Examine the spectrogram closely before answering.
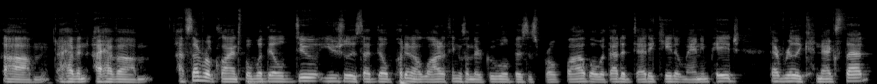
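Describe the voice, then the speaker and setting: A man's voice: medium pitch, flat delivery, quick pace, few pauses. A man who is losing his voice, walking viewers through his business setup in a casual screen-share tutorial, with lots of fillers and restarts. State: losing his voice, clearing throat. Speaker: SEO business owner.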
